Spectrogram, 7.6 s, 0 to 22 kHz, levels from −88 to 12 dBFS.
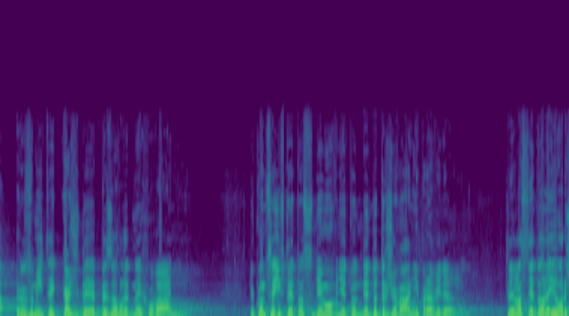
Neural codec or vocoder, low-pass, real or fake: vocoder, 48 kHz, 128 mel bands, Vocos; 14.4 kHz; fake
